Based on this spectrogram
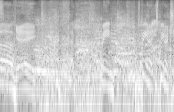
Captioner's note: audience booing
